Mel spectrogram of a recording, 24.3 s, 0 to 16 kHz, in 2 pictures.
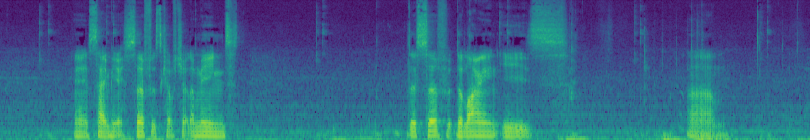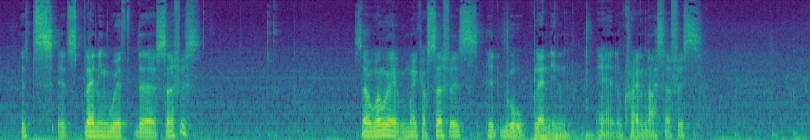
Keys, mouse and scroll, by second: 2.1-4.3 scroll down 1, 4.7 click, 5.4 scroll up 1, 5.6 middle click, 6.3-7.5 scroll down 1, 7.5 click, 8.5 scroll down 1, 9.5 click, 10.0 shift+middle click, 11.4 click, 13.2-15.0 scroll down 1, 15.0 click, 18.0-19.2 scroll down 1, 19.2 click, 19.7-20.1 scroll up 1, 20.5 shift+middle click, 22.5 click, 23.2 middle click, 24.0 scroll down 1.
